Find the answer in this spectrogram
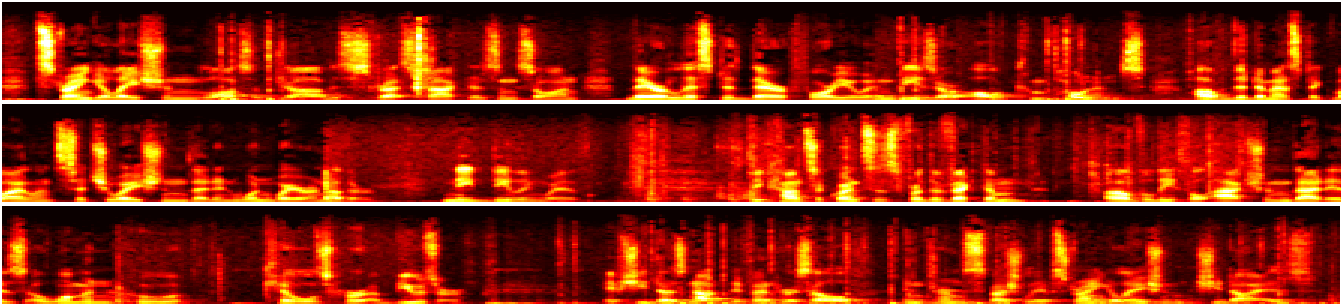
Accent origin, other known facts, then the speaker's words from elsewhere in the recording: Oregon, United States; I come from Eastern Oregon. … I live in Pendleton.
